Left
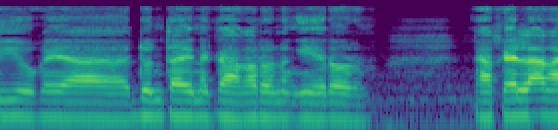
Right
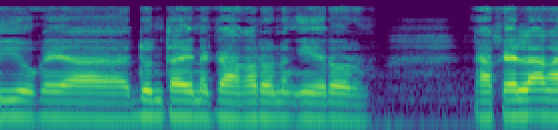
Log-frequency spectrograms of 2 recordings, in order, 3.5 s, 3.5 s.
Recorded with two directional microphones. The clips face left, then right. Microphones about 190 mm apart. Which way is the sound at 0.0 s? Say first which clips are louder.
Right 6 dB; 30° right (ahead or behind).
